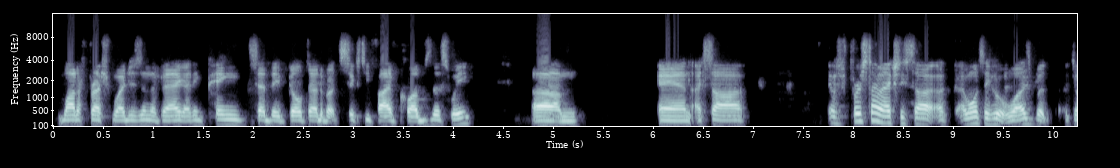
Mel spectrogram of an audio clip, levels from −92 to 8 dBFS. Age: 20-39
